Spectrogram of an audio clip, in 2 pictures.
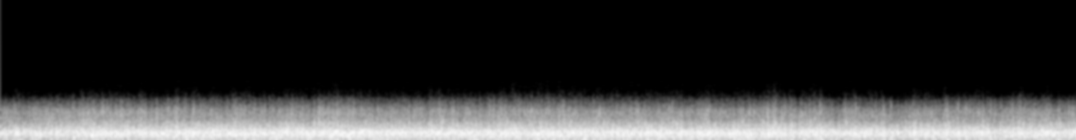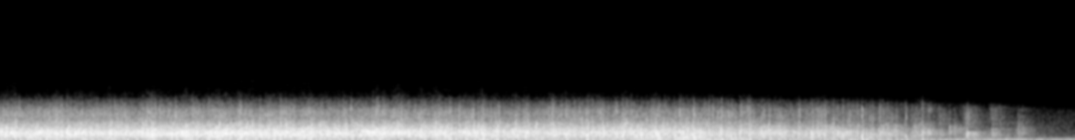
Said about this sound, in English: Thank you, folks, for the kind applause.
